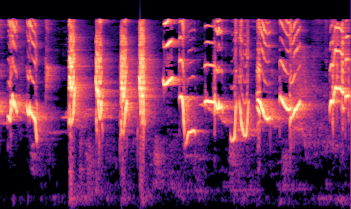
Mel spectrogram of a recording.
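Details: Oriental magpie-robin song meant to provoke breeding condition and aggression: short sharp clicks at first, then a string of fluid whistles bending up and down, each about a third of a second.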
